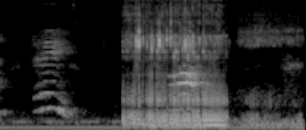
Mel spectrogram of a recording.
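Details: A sleeping English Bulldog gives a loud, rough, rattling snore, with a person's voice nearby.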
